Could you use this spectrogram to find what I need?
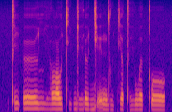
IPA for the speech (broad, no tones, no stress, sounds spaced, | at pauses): tʼ i ʔ øː ʎ e̤ lˠ o cʰ i̤ ɡ e̤ ɾ ø ɟ ḛ n d o̤ c ə tʼ e̤ w ə kʼ o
